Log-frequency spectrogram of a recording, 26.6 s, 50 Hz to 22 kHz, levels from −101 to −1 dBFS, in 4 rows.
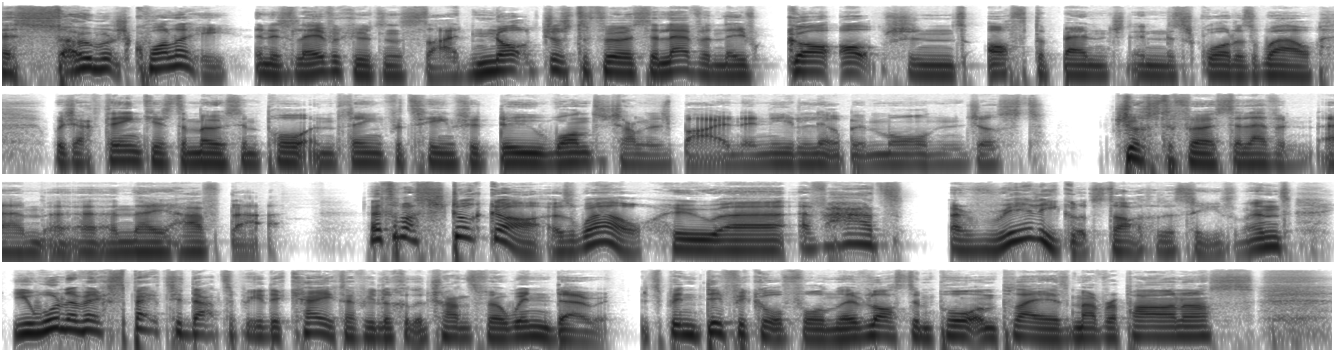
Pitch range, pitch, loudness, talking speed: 110-140 Hz, 120 Hz, -20 LUFS, 230 wpm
